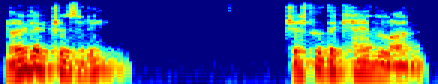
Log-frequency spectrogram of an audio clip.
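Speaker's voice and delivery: ordinary delivery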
